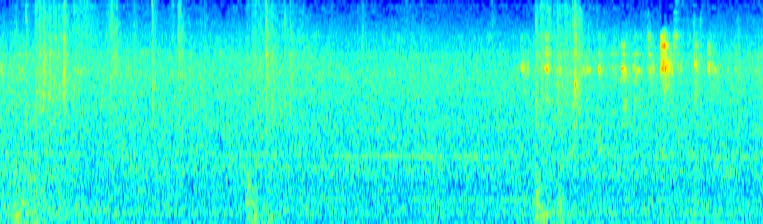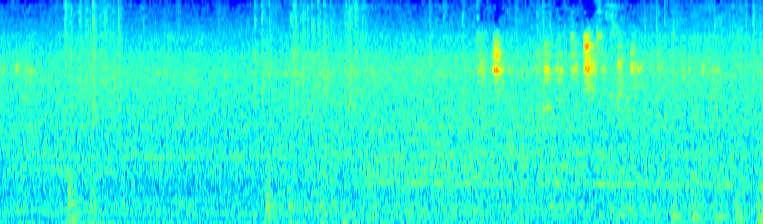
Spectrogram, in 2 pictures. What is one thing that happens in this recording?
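A bus engine hums and the cabin rumbles steadily.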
